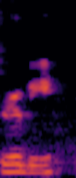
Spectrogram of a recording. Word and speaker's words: RWBY: series called ruby so it's spelled rwby but it's pronounced ruby so it's grade nine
